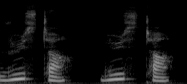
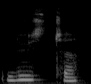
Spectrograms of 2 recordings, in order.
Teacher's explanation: Bei dem vokalisierten R würde der Unterkiefer nach unten fallen und bei Wüste geht er nicht so weit auf.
